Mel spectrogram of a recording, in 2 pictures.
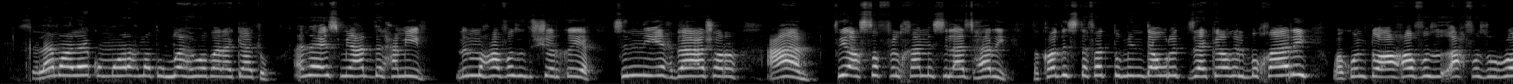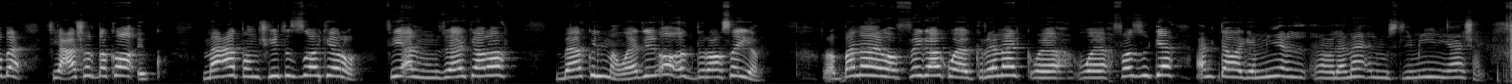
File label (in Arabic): طفل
